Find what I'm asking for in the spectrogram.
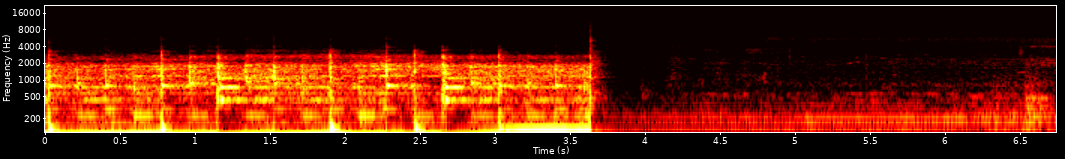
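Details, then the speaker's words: Restored 15-inch Randal speaker with a new voice coil, test after repair with amplifier tone controls flat: music plays clean with deep, firm bass and no rattle, buzz or scraping; the driver sounds healthy. "Oke Mantap ya untuk suaranya teman-teman untuk low mantap sekali ya gunakan headset agar lebih jelas lagi untuk bnya ya teman-eman"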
